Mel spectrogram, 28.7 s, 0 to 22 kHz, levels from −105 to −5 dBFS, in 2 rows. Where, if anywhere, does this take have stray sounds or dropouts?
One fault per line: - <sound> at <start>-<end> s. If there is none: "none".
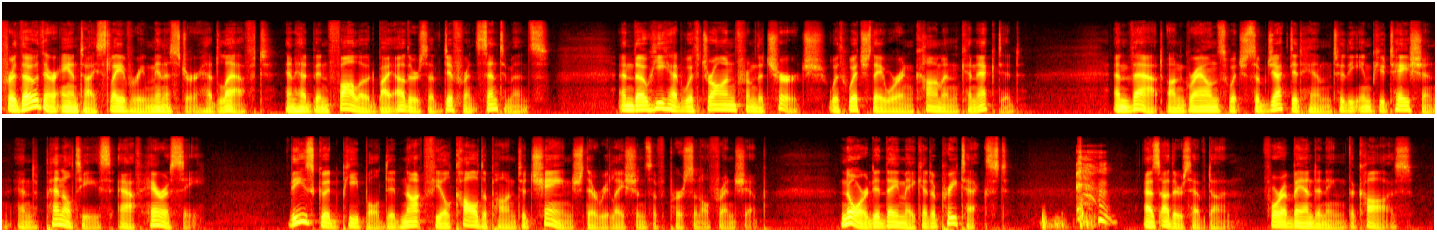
- cough at 24.7-25.5 s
